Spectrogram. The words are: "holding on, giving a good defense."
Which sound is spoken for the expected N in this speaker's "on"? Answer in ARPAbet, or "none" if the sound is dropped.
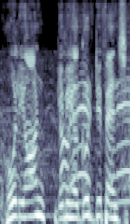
N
